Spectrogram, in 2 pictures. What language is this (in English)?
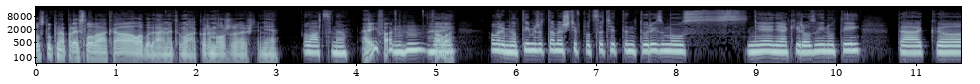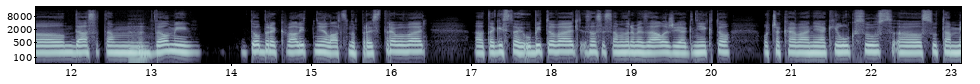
Slovak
